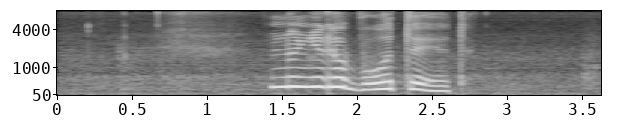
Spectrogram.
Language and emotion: Russian, sad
